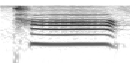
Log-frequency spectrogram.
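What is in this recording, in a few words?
"taa1", Cantonese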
